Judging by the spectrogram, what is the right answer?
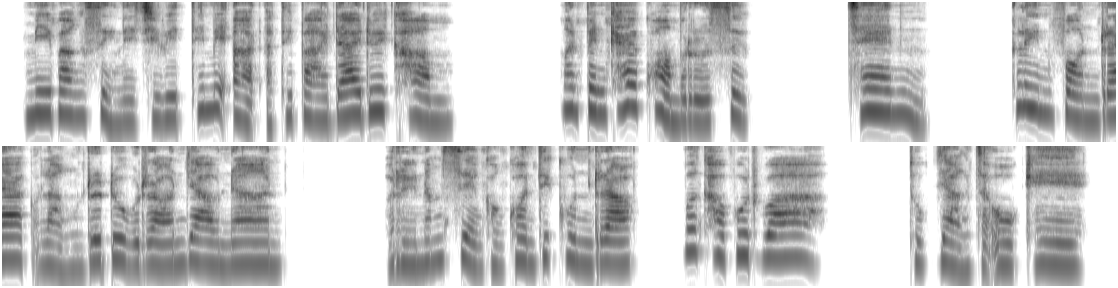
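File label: Narration Healing, Female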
